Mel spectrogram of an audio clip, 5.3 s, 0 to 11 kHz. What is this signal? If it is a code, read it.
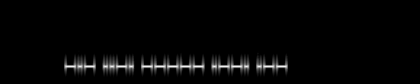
Morse code, heard as a keyed tone, about 31 wpm, 700 Hz. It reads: KF0PW
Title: USA Call Signs - 5 Characters - Repeated 3x - 30wpm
